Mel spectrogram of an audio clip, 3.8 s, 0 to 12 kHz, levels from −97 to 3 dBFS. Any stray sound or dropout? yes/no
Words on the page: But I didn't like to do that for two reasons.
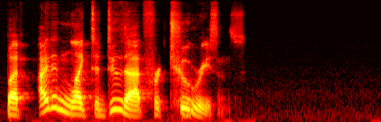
no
